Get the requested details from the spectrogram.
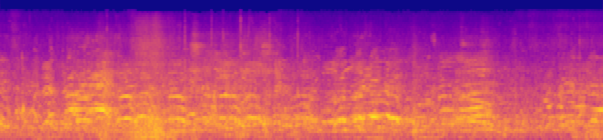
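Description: Many people chatter and call out nearby.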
